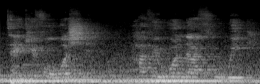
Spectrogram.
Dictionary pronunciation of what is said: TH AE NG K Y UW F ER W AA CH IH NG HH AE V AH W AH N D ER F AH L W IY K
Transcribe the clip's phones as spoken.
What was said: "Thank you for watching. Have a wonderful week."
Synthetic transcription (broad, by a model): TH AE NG K Y UW F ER W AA SH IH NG HH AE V AH W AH N D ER F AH L W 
